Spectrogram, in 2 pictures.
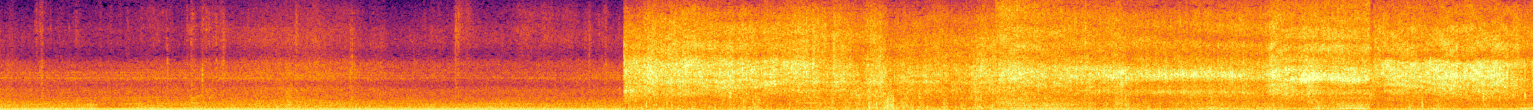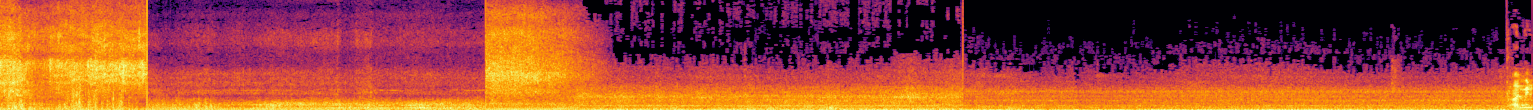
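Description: Steady low drone of a fishing trawler's engines and deck machinery. From about six seconds in to about seventeen, a loud hiss of a deck hose spraying water rides over it. Near the end, the boat rumbles under way at sea. The mix changes abruptly several times.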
